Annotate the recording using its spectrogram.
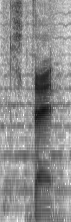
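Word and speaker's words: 来て: uh The i is barely heard if at all because it is between our voice consonants so the accent also moves. Kite on the te.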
